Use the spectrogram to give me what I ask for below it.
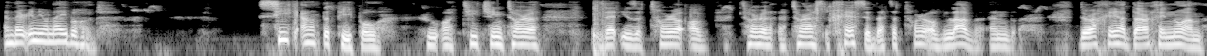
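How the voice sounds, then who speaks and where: A man's voice: fairly high pitch, moderate pace, pauses often, mellow, no room sound. A man delivering a heated, earnest monologue as podcast host, often restarting and repeating words as he gets worked up. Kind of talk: impassioned monologue. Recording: dull, lo-fi sound.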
